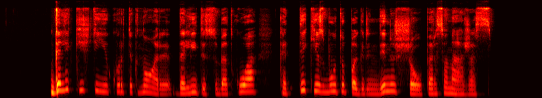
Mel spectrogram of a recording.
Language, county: Lithuanian, Šiauliai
